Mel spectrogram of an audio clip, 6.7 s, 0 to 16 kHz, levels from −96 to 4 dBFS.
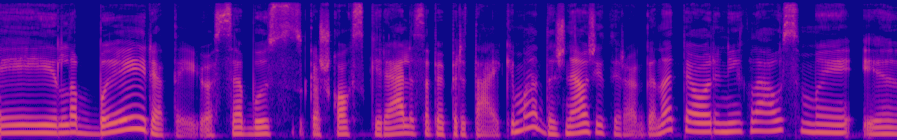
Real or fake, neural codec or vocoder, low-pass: real; none; 14.4 kHz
